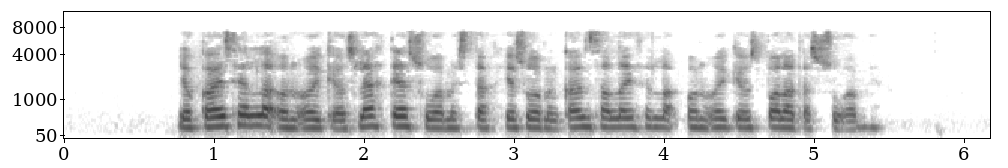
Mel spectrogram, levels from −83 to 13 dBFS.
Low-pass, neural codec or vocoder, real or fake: 7.2 kHz; none; real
